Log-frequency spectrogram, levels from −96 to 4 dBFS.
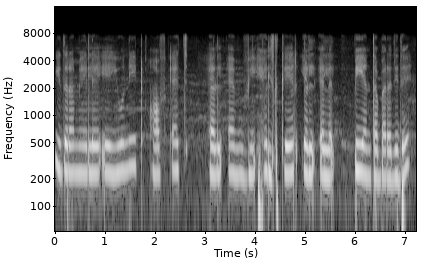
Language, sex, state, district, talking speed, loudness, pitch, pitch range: Kannada, female, Karnataka, Bangalore, 90 wpm, -19 LUFS, 230 Hz, 220-240 Hz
